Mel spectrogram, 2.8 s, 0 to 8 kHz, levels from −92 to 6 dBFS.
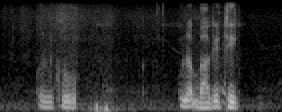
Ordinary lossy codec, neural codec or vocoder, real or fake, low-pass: none; none; real; 7.2 kHz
